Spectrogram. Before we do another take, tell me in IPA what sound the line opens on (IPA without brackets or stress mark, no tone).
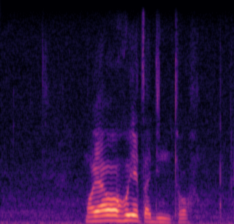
m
